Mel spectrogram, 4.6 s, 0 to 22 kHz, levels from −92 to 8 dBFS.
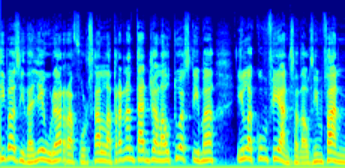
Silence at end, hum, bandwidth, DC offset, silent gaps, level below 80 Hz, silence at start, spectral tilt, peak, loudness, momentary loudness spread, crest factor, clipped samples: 0 s; none; 16 kHz; 1%; none; -68 dBFS; 0 s; -5 dB/octave; -4 dBFS; -23 LUFS; 5 LU; 20 dB; under 0.1%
